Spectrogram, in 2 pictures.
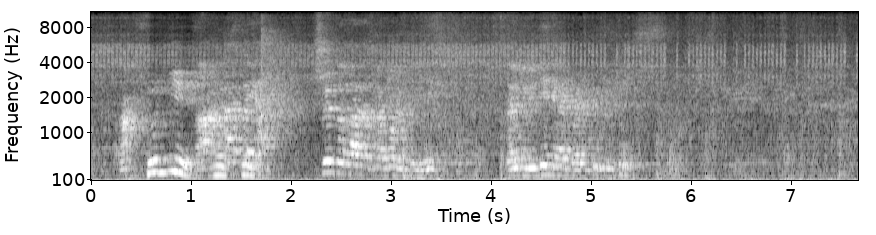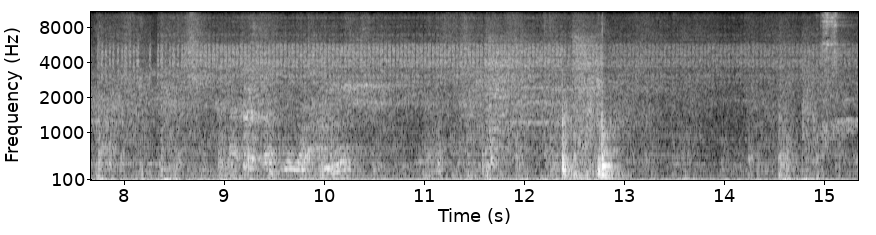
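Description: Bare feet shuffle and thump on a soft mat.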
